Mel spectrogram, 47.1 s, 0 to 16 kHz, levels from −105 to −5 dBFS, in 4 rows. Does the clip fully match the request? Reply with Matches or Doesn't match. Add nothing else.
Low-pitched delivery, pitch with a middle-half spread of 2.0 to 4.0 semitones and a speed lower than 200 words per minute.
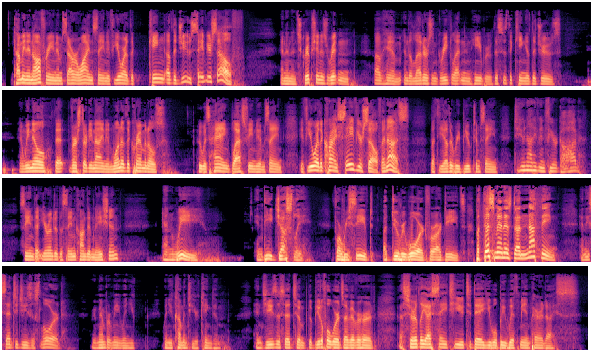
Matches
